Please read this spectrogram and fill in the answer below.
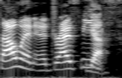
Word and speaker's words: Samhain: but it looks like it's champagne it's not sam hayne it's my huge pet peeve it's pronounced samhain and it drives me yes hey but in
